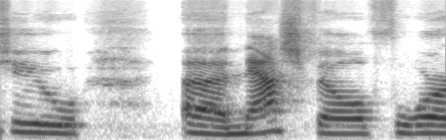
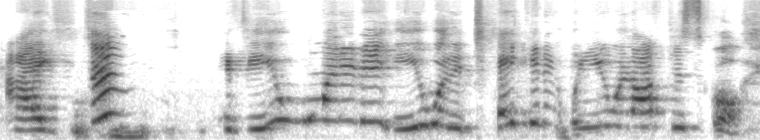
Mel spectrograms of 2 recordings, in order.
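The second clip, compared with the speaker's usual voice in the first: high, dismissive mock mom; dismissive mother; 8 semitones higher, faster than usual. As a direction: brush off the son in a lifted voice. Mother voiced in story.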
